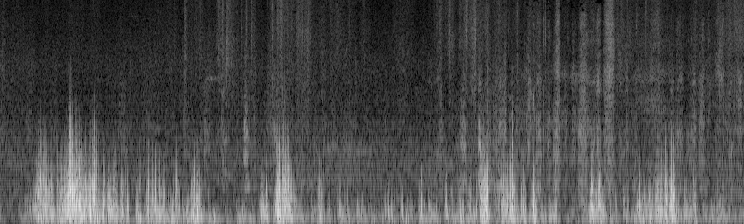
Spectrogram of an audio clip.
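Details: Samoyed dogs at play, giving a string of low, rough woofs and grumbling bursts at uneven intervals, with louder peaks near the first and fourth seconds and quieter ones toward the end.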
